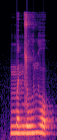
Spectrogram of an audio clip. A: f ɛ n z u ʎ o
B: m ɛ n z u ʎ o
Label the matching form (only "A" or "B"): B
